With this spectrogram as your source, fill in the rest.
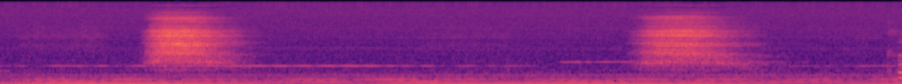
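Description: Two deep yoga breaths during a hips-and-shoulders stretch, each a soft, airy rush of breath a few seconds apart, close and clear over a low steady room hum.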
